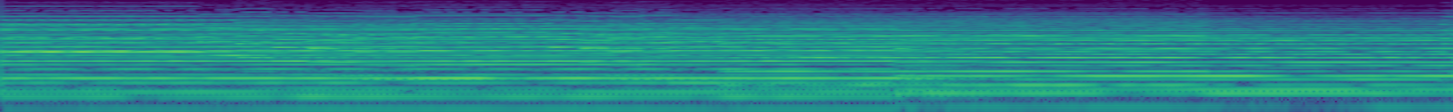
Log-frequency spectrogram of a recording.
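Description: Organ music playing long, held chords, with a change of chord about seven seconds in.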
